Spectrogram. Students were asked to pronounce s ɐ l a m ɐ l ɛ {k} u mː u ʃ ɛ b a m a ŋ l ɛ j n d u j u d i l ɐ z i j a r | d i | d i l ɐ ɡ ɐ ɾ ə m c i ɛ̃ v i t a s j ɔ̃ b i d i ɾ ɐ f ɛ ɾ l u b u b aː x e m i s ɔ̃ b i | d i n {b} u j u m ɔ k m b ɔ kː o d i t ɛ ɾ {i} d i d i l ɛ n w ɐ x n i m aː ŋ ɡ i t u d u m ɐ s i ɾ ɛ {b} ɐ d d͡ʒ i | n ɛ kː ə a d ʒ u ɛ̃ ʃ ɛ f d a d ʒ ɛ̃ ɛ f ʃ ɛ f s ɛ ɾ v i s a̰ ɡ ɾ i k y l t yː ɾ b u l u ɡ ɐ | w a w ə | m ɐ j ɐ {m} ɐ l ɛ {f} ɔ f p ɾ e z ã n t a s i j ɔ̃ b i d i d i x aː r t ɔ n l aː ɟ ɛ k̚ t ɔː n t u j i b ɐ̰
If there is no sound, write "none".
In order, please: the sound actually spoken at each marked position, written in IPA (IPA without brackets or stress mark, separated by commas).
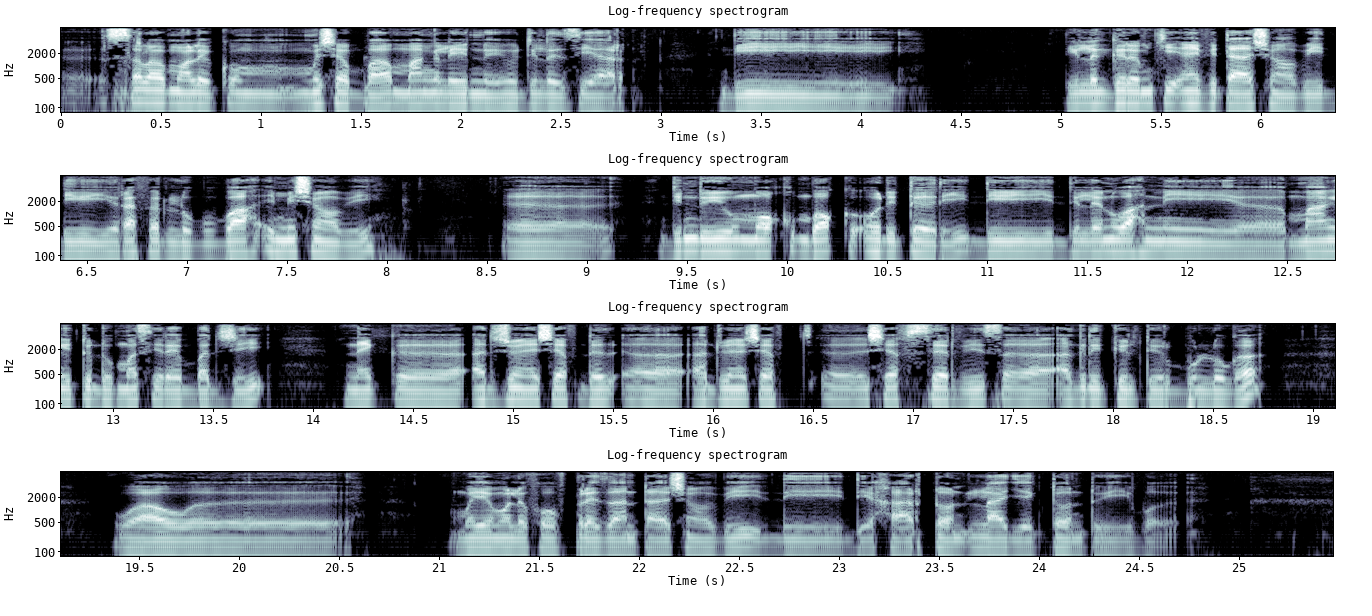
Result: k, d, i, b, m, f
